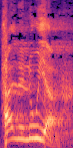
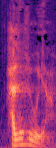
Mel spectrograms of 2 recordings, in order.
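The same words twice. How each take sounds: First: It is said joyfully, with enthusiasm. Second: It is said flatly, without enthusiasm.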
